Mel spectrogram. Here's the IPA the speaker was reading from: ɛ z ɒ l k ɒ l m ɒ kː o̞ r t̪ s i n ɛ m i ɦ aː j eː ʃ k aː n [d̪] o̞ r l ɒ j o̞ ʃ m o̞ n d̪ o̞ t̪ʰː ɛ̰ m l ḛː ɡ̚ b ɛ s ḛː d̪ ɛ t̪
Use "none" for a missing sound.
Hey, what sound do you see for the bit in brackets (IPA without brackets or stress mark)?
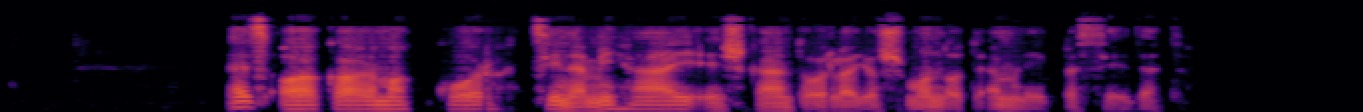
t̪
